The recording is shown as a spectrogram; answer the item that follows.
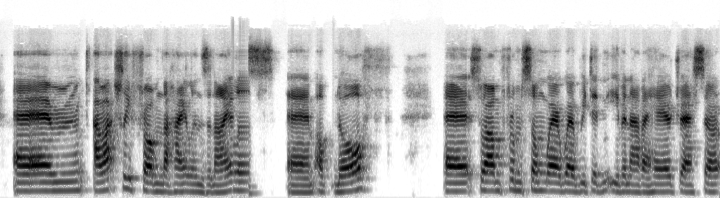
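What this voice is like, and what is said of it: Scottish Highland accent. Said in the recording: “I do have a Scottish accent, but I don't talk too fast”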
